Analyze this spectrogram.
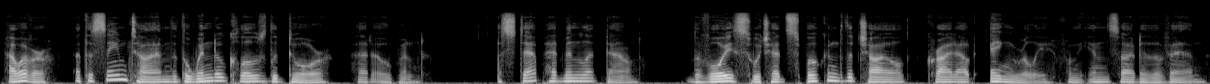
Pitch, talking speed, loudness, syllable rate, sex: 120 Hz, 180 wpm, -19 LUFS, 4.7 syllables/s, male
